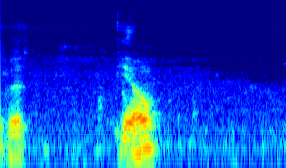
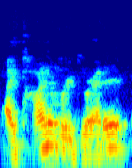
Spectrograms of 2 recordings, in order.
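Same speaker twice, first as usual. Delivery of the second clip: ordinary delivery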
